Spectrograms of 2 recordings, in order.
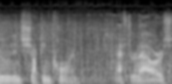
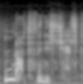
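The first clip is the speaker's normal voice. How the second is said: angry; 10 semitones higher than usual. Acted. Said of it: "you sound angry".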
